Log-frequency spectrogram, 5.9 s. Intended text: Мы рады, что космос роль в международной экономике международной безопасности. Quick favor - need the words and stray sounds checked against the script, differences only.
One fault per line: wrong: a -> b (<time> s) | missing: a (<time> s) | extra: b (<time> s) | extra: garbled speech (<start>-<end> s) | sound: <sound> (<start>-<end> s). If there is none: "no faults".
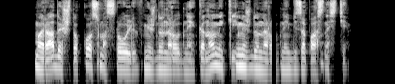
sound: dropout (4.1-4.1 s)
